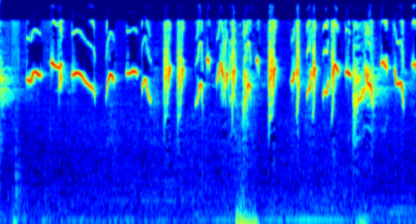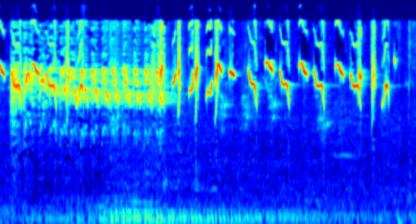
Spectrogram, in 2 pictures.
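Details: Continuous sunbird lure call, wulung and sogon types, meant to draw wild birds in: a steady stream of high, sharp chirps and hooked whistles, with a brief dense trill midway and a low thump.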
